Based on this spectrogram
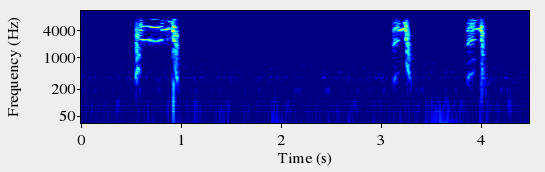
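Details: Lublin, Poland, 19 March 2022, Peregrine falcon pair at a nest with eggs: one drawn-out scratchy wail lasting nearly half a second, then silence, then two short harsh notes.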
